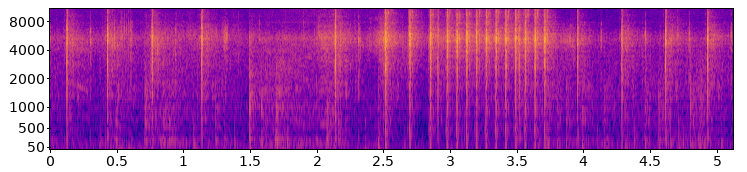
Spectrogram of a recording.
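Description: Paintball guns fire in quick popping bursts nearby.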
